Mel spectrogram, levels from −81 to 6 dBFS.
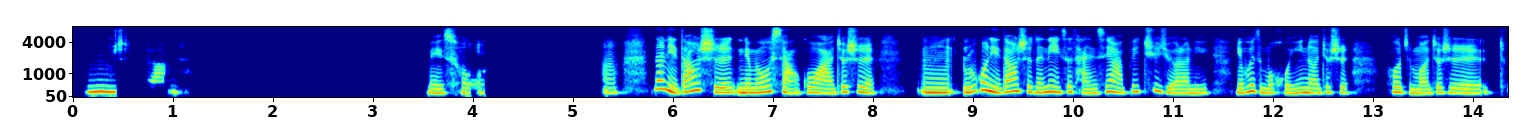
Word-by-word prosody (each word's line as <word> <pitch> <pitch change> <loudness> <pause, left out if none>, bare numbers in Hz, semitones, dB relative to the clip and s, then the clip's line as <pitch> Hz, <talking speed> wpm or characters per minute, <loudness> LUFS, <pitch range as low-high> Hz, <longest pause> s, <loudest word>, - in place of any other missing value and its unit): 嗯， 235 +1 +5
是 225 - -7 0.5
的。 210 +1 -23 2.4
没 180 -4 -2
错。 185 0 -7 1.2
嗯。 200 +1 -7 0.3
那 360 0 +2
你 265 - +7
当 255 +9 +4
时， 210 -9 +1
你 205 -3 +4
有 195 - +3
没 200 - +3
有 225 +3 +4
想 215 -8 -1
过 210 +2 -1
啊， 180 -2 0
就 225 +5 -1
是， 225 -5 0 0.4
嗯， 205 -2 +4
如 210 +3 +2
果 310 -1 +6
你 240 -6 +7
当 240 +5 +4
时 260 -4 0
的 205 -1 -1
那 235 +2 +4
一 220 - +2
次 225 +2 -3
谈 175 -4 -5
薪 235 +7 0
啊， 210 - 0
被 245 +5 -3
拒 275 +3 -3
绝 200 -5 -2
了， 170 0 -3
你 170 +1 -4 0.2
你 195 - -1
会 240 +6 +4
怎 225 -6 -2
么 180 -1 -3
回 180 -2 -6
应 195 +3 +1
呢？ 190 -2 0
就 215 - -5
是 205 -2 -3 0.3
或 220 -1 -1
怎 195 -3 -6
么 165 0 -3
就 200 +3 -4
是 190 -1 -4
特 - - -19
205 Hz, 215 characters per minute, -19 LUFS, 185-230 Hz, 2.4 s, 你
